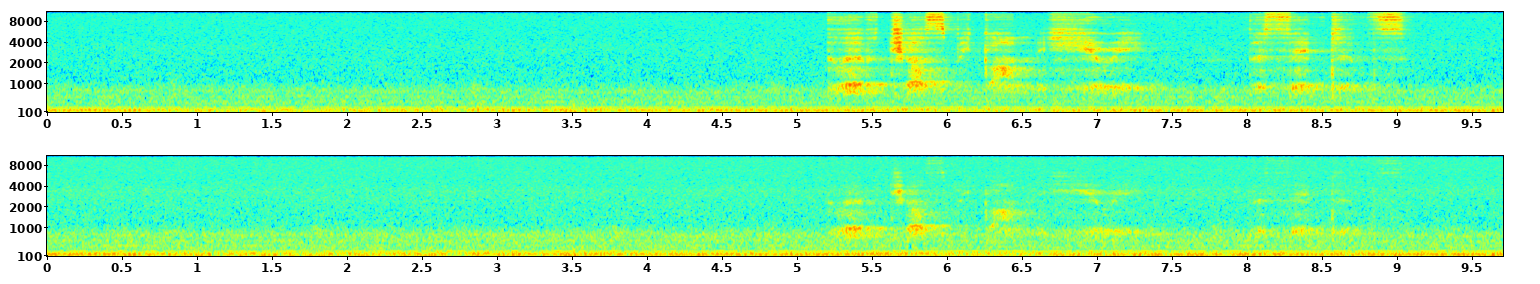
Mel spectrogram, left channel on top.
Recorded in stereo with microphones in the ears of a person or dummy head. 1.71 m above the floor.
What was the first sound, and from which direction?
A squeak, 20° left (ahead or behind).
